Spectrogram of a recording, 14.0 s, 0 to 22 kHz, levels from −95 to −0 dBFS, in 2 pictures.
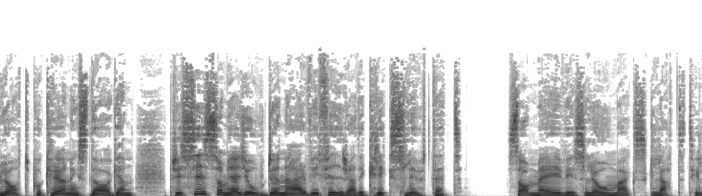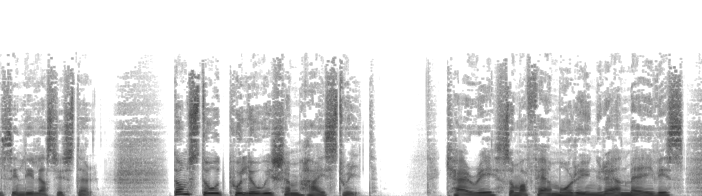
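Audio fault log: No fault to log.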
